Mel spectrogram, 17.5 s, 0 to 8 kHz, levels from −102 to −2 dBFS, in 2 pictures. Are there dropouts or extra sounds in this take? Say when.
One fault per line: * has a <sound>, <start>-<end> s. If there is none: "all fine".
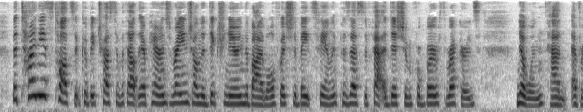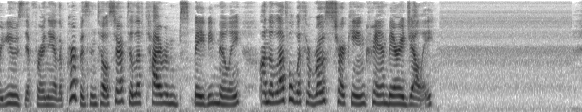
all fine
